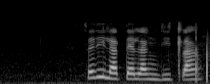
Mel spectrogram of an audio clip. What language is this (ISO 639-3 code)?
tsn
